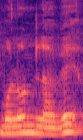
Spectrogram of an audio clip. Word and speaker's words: Molon Labe: Wird eigentlich Molon Lavais ausgesprochen.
